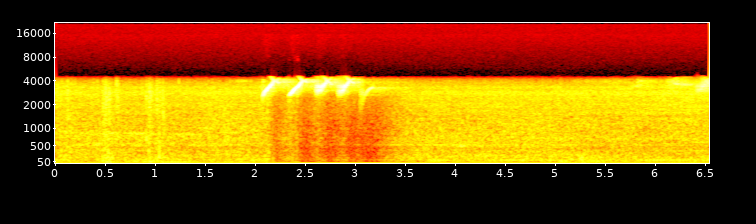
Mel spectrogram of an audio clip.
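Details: Caged double-collared seedeater giving a tuí-tuí song: a burst of four quick, upslurred whistles about a quarter second apart, then steady background hiss.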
